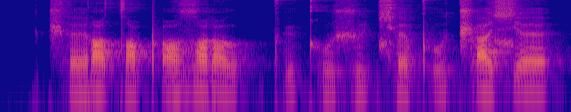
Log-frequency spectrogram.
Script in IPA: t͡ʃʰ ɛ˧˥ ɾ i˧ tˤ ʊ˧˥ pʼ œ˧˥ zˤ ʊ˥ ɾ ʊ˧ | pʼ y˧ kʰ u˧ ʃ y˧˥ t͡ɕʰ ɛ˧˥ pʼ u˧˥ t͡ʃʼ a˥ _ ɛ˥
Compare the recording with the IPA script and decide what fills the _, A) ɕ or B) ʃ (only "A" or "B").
A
